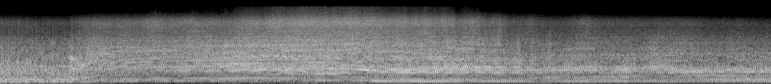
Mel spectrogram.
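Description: Ford drag-race car engine at full throttle, accelerating hard down the strip. The engine pitch climbs, drops sharply once about four seconds in, then runs steady.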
